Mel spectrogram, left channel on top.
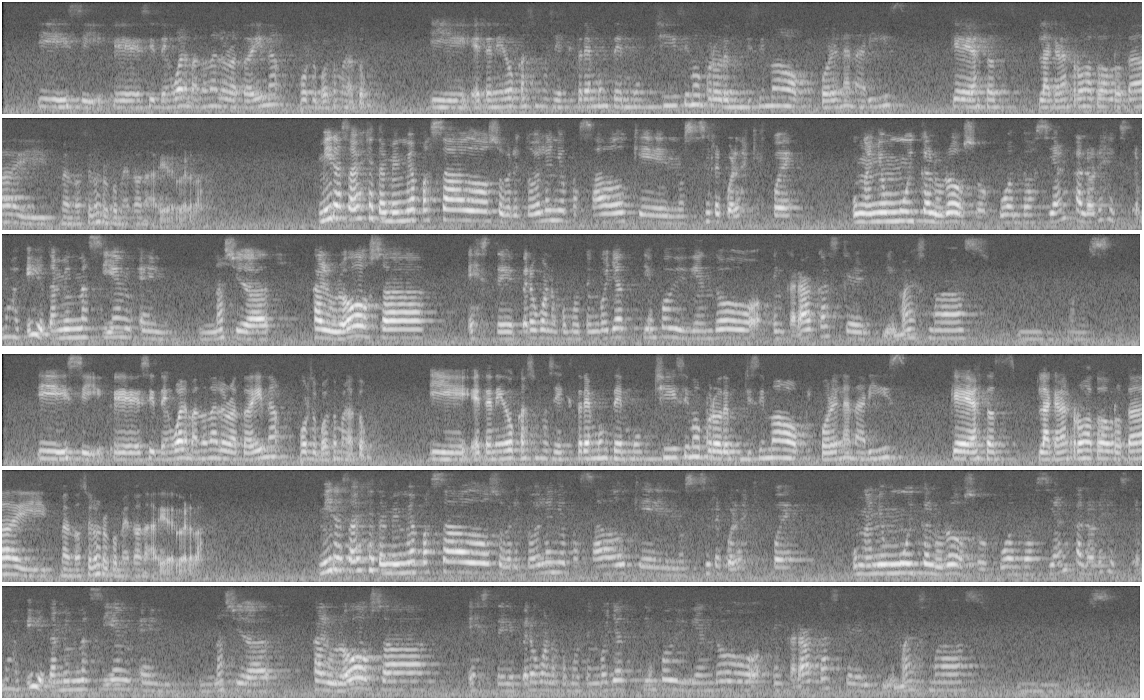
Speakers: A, on the right (about 75°); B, on the left (about 65°).
A: Y sí, eh, si tengo a la mano una loratadina, por supuesto me la tomo. Y he tenido casos así extremos de muchísimo, pero de muchísimo picor en la nariz, que hasta s- la cara es roja toda brotada y no, no se los recomiendo a nadie, de verdad.
B: Mira, sabes que también me ha pasado, sobre todo el año pasado, que no sé si recuerdas que fue un año muy caluroso, cuando hacían calores extremos aquí. Yo también nací en, en- en una ciudad calurosa, este, pero bueno, como tengo ya tiempo viviendo en Caracas, que el clima es más, mm, más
